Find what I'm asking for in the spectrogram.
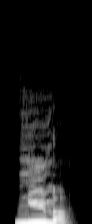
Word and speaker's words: pneuma: And in the New Testament, in the Greek, the word Holy Spirit or Spirit is pneuma. Now, for those of you who haven't seen that word before, the P is silent, pneuma.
